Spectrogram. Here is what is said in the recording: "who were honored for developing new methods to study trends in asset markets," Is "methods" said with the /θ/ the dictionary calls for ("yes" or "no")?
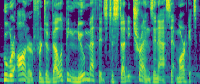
yes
